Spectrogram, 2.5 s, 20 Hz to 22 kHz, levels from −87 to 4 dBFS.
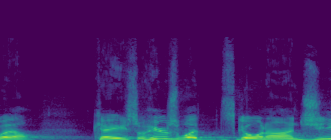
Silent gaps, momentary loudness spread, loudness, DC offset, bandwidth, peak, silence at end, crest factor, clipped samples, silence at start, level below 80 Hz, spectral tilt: none; 6 LU; -19 LUFS; under 0.1%; 12 kHz; -4 dBFS; 0 s; 16 dB; under 0.1%; 0 s; -68 dBFS; -7 dB/octave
